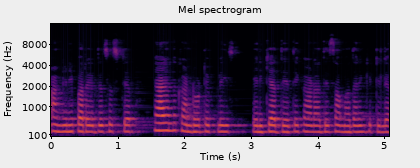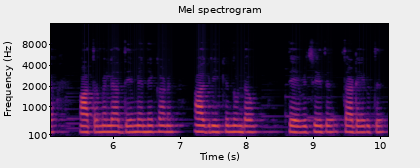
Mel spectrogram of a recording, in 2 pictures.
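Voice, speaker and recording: An anxious, gentle young woman in an audiobook story, read by a woman, pleading earnestly. Her voice is dark and even, heard in a roomy, lo-fi recording with soft music behind. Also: mid-range voice, normal speed, lightly acted. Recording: echoey, dull lo-fi with soft music.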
